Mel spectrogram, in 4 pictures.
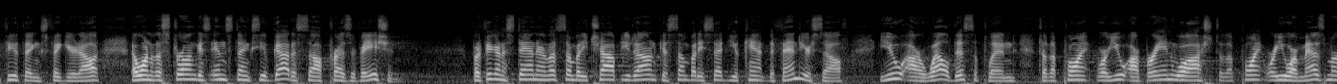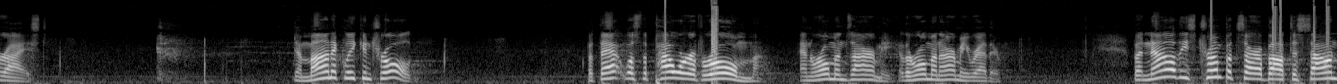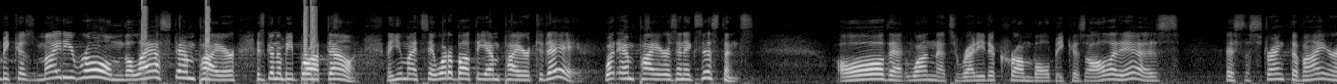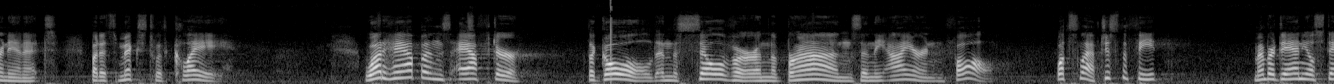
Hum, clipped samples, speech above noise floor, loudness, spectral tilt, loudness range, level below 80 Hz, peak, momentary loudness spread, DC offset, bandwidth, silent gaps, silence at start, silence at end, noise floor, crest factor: none; under 0.1%; 34 dB; -16 LUFS; -4.5 dB/octave; 9 LU; -46 dBFS; 0 dBFS; 14 LU; under 0.1%; over 20 kHz; none; 0.05 s; 0 s; -50 dBFS; 18 dB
